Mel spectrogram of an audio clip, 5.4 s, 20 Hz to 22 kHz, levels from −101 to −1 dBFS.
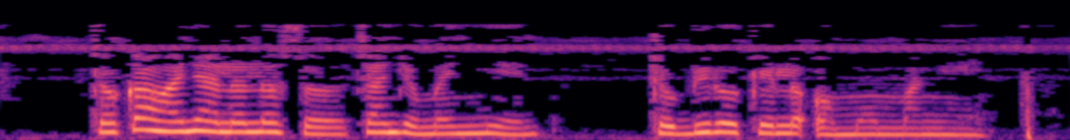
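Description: Throughout the speech, likely MP3 compression starved of bits, which fits roughly 24 kbps, cuts everything above 10.6 kHz and drops weak detail, leaving heavily watery, swirling sound.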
